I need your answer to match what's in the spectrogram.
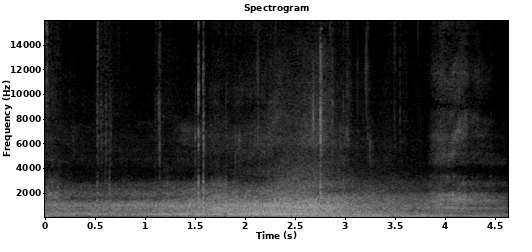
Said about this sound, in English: Another car. Another car is passing by.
